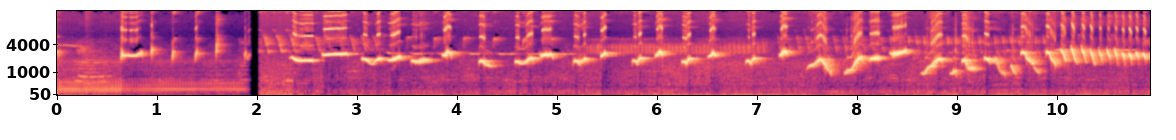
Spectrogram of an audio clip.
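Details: White-rumped shama, female calling the male to provoke singing: after a brief muffled start, a lively run of varied whistled and slurred notes speeding up to fast rising and falling phrases, about three per second.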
